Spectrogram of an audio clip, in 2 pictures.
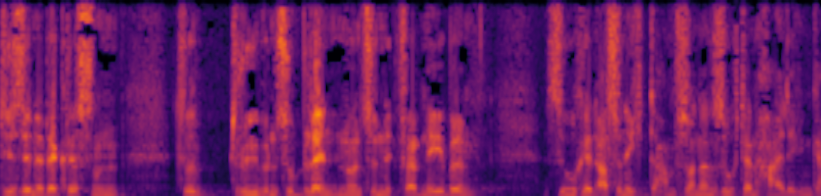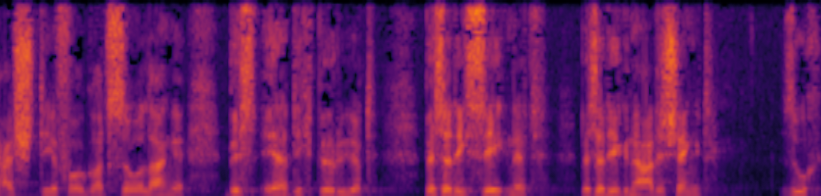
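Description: A man's voice: on the low side, normal speed, breathy edge. A man preaching a sermon in German, speaking straight to the listener and acting out the voices he quotes. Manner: direct, addresses listener as du, acts out quoted voices. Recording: reverberant hall.

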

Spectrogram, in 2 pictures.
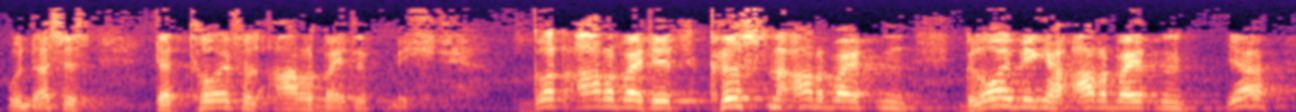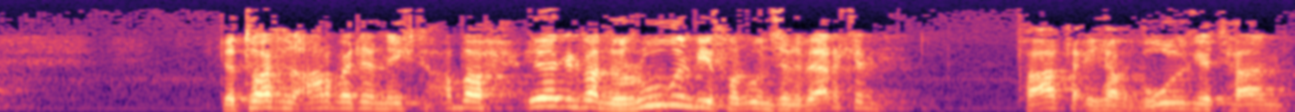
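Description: A man with a somewhat high voice preaching a sermon. He talks straight to his listeners in an informal way, peppering his talk with "ja" and asking "verstehst du?" again and again. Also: expressive, normal speed, highs cut off.

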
